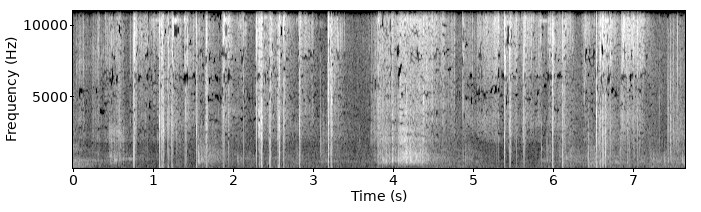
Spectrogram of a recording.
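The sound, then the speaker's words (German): Coins spill and clatter from a person's hands, one open and one closed in a fist, in a quick series of bright metallic clinks, fairly loud, with a brief pause before another jingling tumble of coins settling. “In der einen Hand sind ein paar Münzen übrig geblieben, weil sie so stecken geblieben sind auf der Faust.”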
